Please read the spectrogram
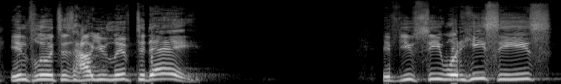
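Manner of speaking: loud, high preaching build; full-force preaching. Acted. Pastor preaching to his congregation, loud and high.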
